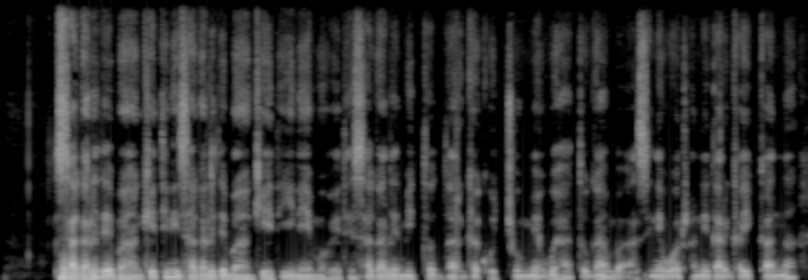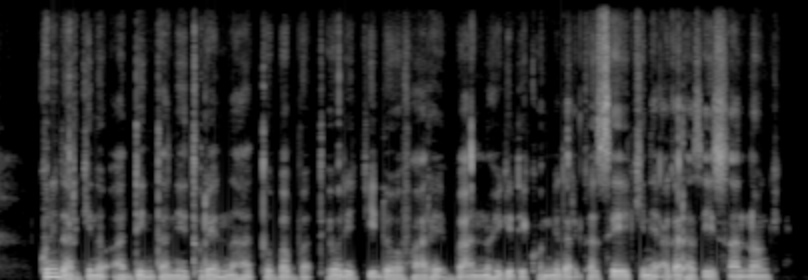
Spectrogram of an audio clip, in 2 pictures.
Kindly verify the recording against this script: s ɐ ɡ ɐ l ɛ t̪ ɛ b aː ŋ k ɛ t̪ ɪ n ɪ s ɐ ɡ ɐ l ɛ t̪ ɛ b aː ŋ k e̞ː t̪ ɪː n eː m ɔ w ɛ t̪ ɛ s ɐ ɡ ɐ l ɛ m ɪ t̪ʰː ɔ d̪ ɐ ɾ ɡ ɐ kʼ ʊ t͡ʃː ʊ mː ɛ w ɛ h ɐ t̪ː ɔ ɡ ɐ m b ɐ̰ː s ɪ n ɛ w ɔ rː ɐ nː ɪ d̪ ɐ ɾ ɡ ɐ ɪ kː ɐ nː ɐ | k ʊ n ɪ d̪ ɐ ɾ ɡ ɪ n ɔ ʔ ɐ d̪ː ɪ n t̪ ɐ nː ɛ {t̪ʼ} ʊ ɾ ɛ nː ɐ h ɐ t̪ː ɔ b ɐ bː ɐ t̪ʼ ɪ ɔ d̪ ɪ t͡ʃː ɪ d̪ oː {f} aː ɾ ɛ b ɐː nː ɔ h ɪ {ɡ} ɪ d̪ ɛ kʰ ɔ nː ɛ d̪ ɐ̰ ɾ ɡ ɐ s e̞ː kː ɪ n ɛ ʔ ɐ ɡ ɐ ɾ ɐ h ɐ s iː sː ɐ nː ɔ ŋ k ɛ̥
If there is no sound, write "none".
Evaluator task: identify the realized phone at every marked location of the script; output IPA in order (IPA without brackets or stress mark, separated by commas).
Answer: t̪ʼ, f, ɡ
